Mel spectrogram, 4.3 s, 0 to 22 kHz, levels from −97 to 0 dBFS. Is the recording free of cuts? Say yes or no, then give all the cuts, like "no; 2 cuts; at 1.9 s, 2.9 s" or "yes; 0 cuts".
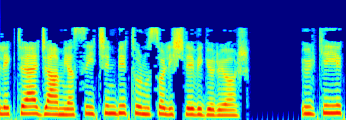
yes; 0 cuts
